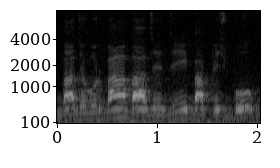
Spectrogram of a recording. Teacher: জের বি বা পেশ বু একদম বাংলায় এটা উচ্চারণটা সহজ আছে দুই ঠোঁটের ভিজা জায়গা থেকে স্বাভাবিকভাবে করে যাবেন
